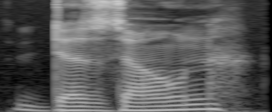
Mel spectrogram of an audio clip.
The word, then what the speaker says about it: DAZN: It's called DAZN, pronounced DAZN.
